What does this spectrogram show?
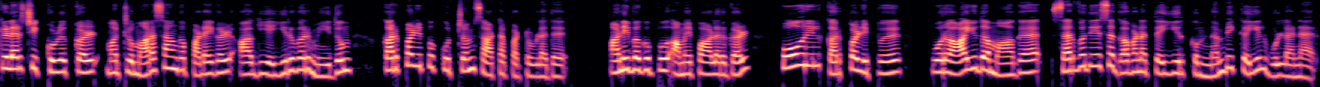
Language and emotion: Tamil, neutral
